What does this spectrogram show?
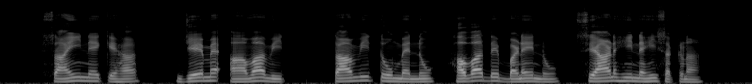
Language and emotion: Punjabi, neutral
